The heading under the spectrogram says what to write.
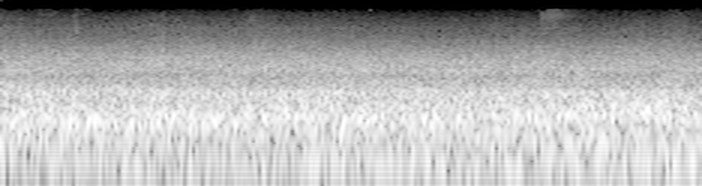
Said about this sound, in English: Boy, that's a big train. Industrial train. And it goes to Germany.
